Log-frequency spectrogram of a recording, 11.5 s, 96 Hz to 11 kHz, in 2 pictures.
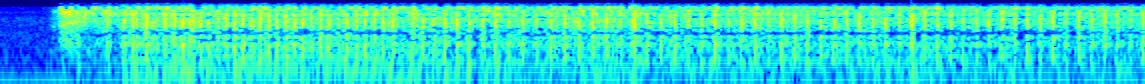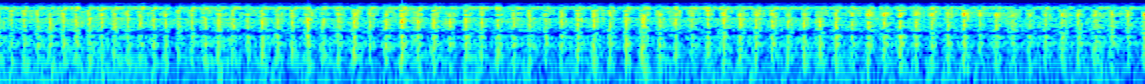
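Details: Homemade compressed-air engine (aluminum valve shaft/crankshaft in a steel bore, already sloppier after about 15 minutes' running), started just past top dead center: rapid, uneven air chuffing about three per second; rough from early valve timing and an unbalanced flywheel.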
